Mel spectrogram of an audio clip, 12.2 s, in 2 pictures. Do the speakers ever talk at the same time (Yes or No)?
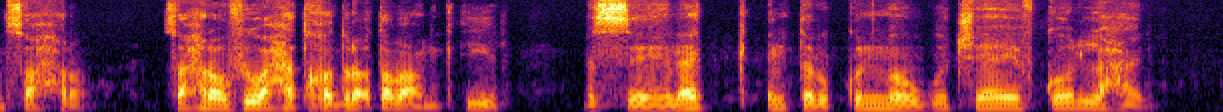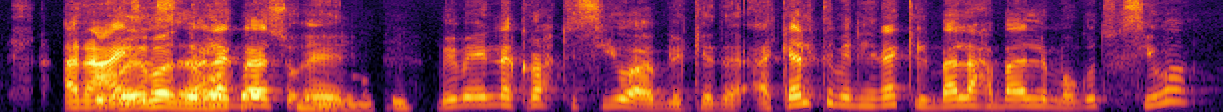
Yes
